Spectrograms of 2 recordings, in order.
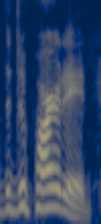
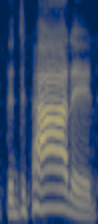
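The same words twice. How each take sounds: First: Said in the usual way. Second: Loud Boston "Departed" with no R; Boston accent. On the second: Shown as a demonstration. Guest mocking the film's title, R-less Boston accent. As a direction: say "Departed" as "De-pah-ted", Boston style.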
